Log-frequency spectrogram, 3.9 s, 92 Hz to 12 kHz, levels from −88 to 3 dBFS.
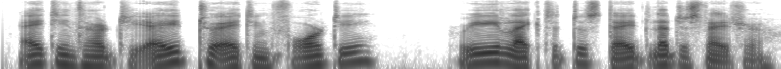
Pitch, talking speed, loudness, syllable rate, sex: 115 Hz, 140 wpm, -21 LUFS, 6.3 syllables/s, male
